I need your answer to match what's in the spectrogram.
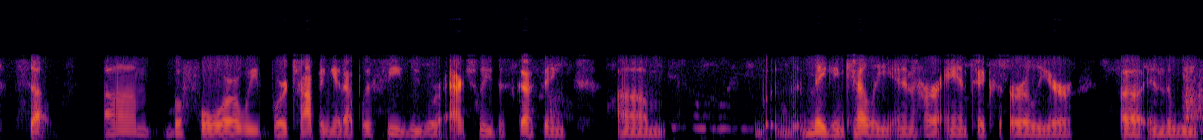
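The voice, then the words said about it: Weak, low-energy voice. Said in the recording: “You sound like you need some energy and you need your voice back... I need my voice back. My voice is being held hostage.”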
